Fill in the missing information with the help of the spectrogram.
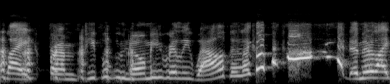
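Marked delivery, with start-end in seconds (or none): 2.6-3.5 mock shrill, very high, very loud squealing delight. Retelling how close friends reacted to good news, imitating their high-pitched squeal. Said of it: "their voice octave like goes up like five octaves".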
